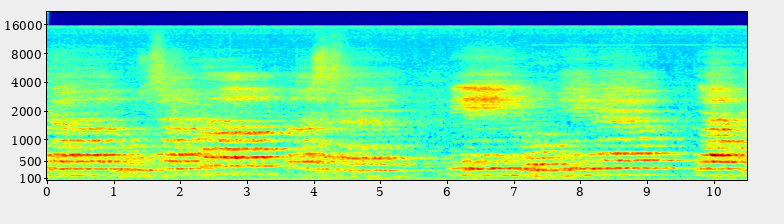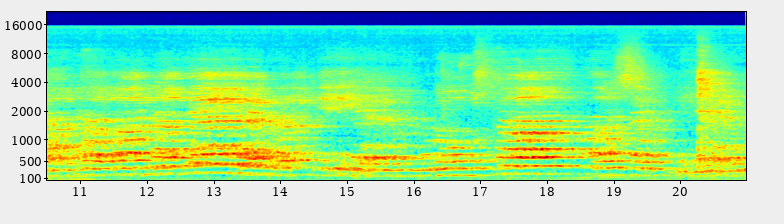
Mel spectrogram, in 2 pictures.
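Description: Choir singing a slow sacred chant, in long sustained phrases with brief pauses between them.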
